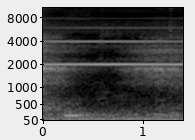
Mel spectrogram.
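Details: Key-on in the cab of a 20-year-old school bus (skoolie conversion) after a dead battery, 13.3 V read: steady high-pitched electronic buzz with engine quiet, the low air pressure alarm while building air after two weeks unused.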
